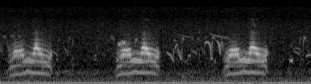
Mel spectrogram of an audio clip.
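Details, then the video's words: Quail calling for trapping in the morning: three loud, coarse, nasal calls, evenly spaced about a second apart, each rough and slightly wavering, with faint squeaky notes between them. "Bater ki awaaz"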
